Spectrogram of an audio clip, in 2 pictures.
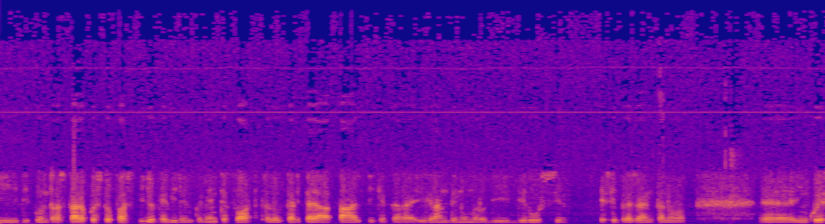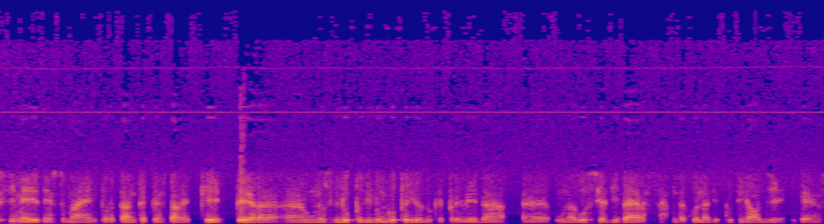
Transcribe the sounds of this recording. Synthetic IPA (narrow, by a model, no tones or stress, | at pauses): id̪ikont̪ɾast̪aːɾekwest̪ofast̪iːd̪jokeɛːvid̪ent̪ement̪efɔrt̪e̥t̪ɾaleawt̪oɾit̪apːalt̪ikeperilɡɾand̪enuːmeɾod̪id̪iɾusːi | kesipɾezɛnt̪ano | iŋkwest̪imeːziːnsomːaɛimport̪ant̪epensaːɾekeperunozvilupːod̪iluŋɡopeɾiːod̪okepːɾeveːd̪a | unaɾusːiad̪ivɛrsad̪akwelːad̪iput̪inɔd͡ʒːiken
